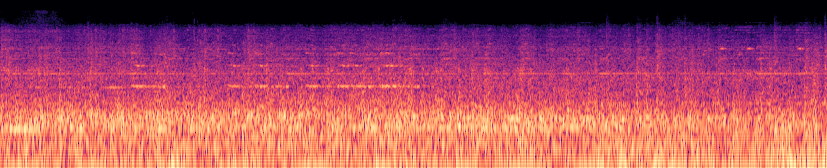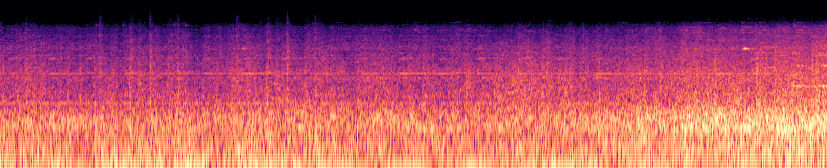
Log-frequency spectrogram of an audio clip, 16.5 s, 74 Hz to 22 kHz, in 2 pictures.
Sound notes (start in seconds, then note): 2.2 train whistle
